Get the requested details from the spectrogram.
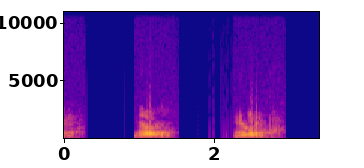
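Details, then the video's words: Camel snoring: deep, rough rumbling grunts in bursts about one second long, separated by silent pauses, with a low broad throaty texture. "Sonido del Camello /Ronquido del Camello// Camel Sound /Camel Snoring"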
